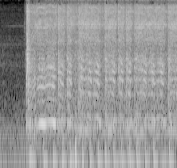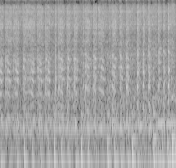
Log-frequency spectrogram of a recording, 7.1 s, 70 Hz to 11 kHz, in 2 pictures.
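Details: 1990 Mitsubishi Eclipse GSX after intake manifold refit, primed by cranking with plugs out for oil pressure: quick crank catches straight away, settles into steady, fairly even idle; engine starts and runs fine.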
